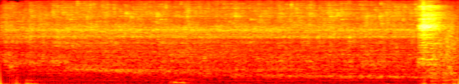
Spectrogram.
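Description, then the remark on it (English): A steady stream of filtered water runs from a fridge dispenser over a low mechanical hum for several seconds, ending in a brief louder splash or clunk. No one speaks. “Well, I guess it's out of the fridge because, you know, that's filtered water.”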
